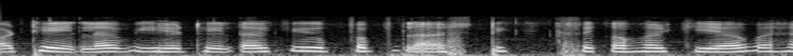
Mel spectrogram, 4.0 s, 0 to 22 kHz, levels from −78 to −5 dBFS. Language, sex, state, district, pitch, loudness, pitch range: Hindi, female, Bihar, West Champaran, 225 Hz, -17 LUFS, 220-235 Hz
